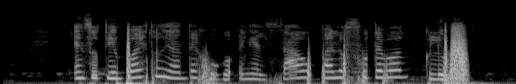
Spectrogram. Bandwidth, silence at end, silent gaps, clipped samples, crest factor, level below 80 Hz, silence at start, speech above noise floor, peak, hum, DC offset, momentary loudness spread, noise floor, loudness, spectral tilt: 10.5 kHz; 0.25 s; none; under 0.1%; 22 dB; -36 dBFS; 0.75 s; 34 dB; -2 dBFS; none; under 0.1%; 14 LU; -56 dBFS; -23 LUFS; -5 dB/octave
